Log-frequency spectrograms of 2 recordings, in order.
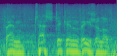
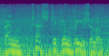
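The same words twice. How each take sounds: The two takes are said the same way.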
